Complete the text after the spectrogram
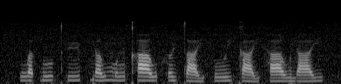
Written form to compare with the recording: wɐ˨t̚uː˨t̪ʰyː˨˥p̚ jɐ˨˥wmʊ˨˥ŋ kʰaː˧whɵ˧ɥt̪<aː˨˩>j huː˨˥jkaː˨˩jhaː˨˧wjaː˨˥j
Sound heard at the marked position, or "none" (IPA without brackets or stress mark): aː˨˩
